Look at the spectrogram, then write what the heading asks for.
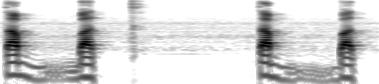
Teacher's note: ত বলতে হয় স্বাভাবিকভাবে জিহ্বার আগা সামনের দাঁতের আগার সাথে না মিলে এবং গোড়ার সাথে মিলে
